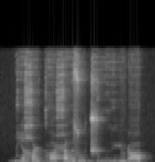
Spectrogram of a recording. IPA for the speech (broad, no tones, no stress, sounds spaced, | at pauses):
b i χ ə˞ ɡʱ ɒ ħ ɤ z u d͡ʒ ṳ ɦ y ɳ ɒ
